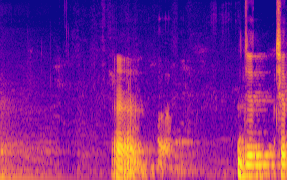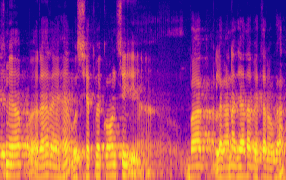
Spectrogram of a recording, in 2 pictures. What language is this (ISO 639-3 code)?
hin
